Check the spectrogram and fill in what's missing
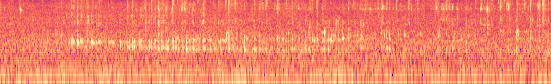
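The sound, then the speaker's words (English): Tea pours steadily from a pot lifted off a wood-fired stove into a cup for several seconds, a continuous trickling splash with a faint rising ring as it fills, set against soft outdoor background noise. “Let's pour our tea and have a look.”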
